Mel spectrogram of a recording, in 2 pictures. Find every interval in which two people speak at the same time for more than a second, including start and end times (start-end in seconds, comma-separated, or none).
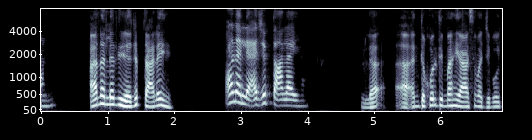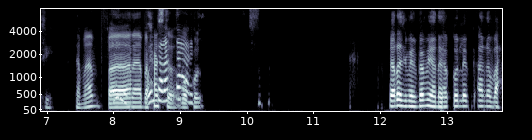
7.9-9.3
